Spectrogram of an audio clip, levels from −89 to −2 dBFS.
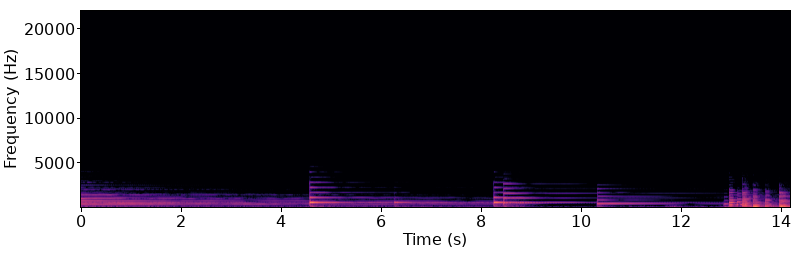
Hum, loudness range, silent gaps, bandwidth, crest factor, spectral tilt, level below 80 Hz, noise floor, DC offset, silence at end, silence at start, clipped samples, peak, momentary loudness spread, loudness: none; 9 LU; none; 4.2 kHz; 20 dB; -10.5 dB/octave; -56 dBFS; -66 dBFS; under 0.1%; 0 s; 0 s; under 0.1%; -22 dBFS; 23 LU; -41 LUFS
